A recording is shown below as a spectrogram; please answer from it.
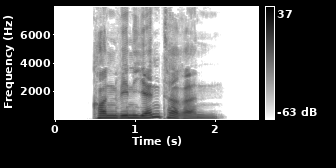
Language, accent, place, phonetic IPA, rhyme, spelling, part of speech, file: German, Germany, Berlin, [ˌkɔnveˈni̯ɛntəʁən], -ɛntəʁən, konvenienteren, adjective, De-konvenienteren.ogg
- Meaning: inflection of konvenient: 1. strong genitive masculine/neuter singular comparative degree 2. weak/mixed genitive/dative all-gender singular comparative degree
